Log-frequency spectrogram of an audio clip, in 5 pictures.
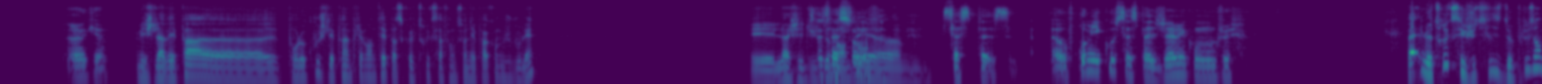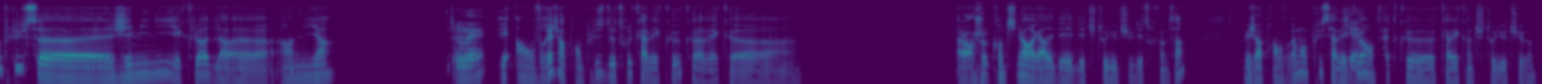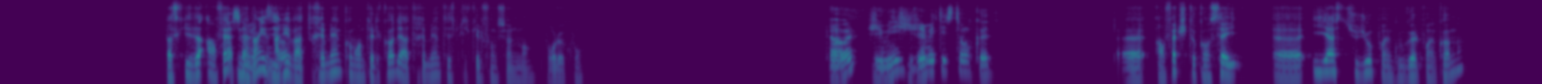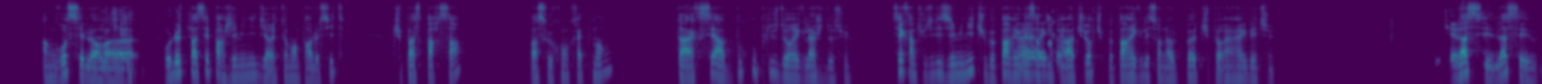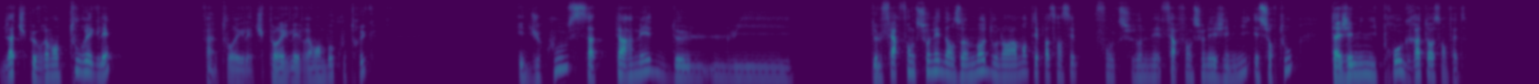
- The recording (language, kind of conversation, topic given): French, unstructured, Comment la technologie change-t-elle notre façon d’apprendre aujourd’hui ?
- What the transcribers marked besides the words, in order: chuckle; tapping; other background noise; in English: "output"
